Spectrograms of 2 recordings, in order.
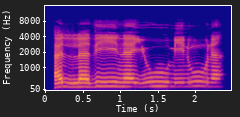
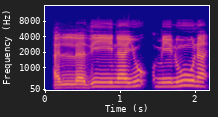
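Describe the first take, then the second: First: The glottal stop becomes a long vowel. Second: A glottal stop is kept after yu. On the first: "Dibaca apa?" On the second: "Dia tidak baca begitu"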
